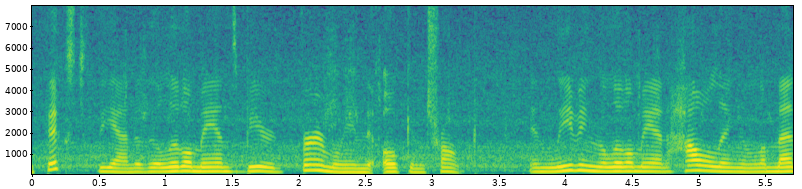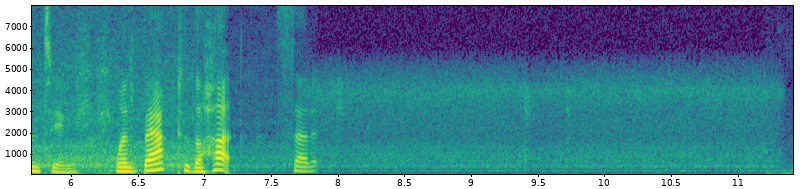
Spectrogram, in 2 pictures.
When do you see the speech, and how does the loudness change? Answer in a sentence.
The speech can be heard from 0.0 to 7.8 s, at a steady volume.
